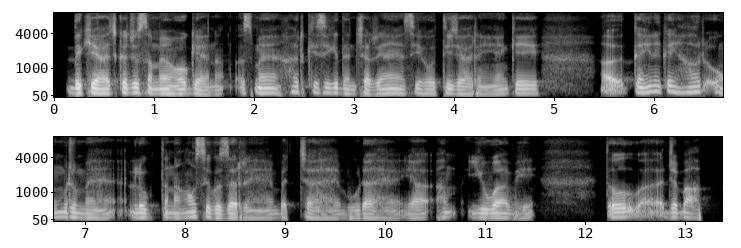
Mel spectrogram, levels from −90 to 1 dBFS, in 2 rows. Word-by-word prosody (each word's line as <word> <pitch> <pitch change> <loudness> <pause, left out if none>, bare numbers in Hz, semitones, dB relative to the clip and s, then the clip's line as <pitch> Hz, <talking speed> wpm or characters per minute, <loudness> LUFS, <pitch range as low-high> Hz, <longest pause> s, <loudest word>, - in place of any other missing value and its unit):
देखिए 120 0 +7
आज 110 0 +5
का 135 - +6
जो 130 - +4
समय 115 -3 +4
हो 105 +1 +5
गया 105 -4 +4
है 90 - -2
ना, 95 +2 -7 0.2
उसमें 120 0 +2
हर 145 -1 -4
किसी 130 -2 -1
की 125 - +1
दिनचर्याएँ 105 0 0
ऐसी 105 +2 -2
होती 105 +2 -2
जा 100 -2 0
रही 95 -1 -5
हैं 100 +2 -4
कि 110 -1 +1 0.7
अ, - - +2 0.3
कहीं 135 +2 +3
न 160 - +1
कहीं 155 -1 0
हर 140 +3 -1
उम्र 120 +1 -1
में 100 -2 -4 0.2
लोग 110 -1 0
तनाव 115 +1 -2
से 125 0 +2
गुज़र 105 -2 +1
रहे 95 0 -6
हैं 95 +2 -9
बच्चा 100 - -5
है, 95 +1 -8
बूढ़ा 100 +1 -3
है 95 +1 -11
या 100 0 -3
हम 115 +1 -8
युवा 110 0 +2
भी। 100 0 -9 0.7
तो 120 +1 +3
अ, - - -4
जब - - -2
आप - - -3
110 Hz, 200 wpm, -22 LUFS, 100-120 Hz, 0.7 s, देखिए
